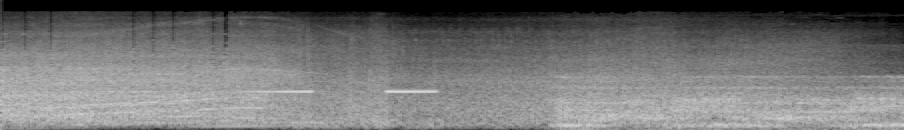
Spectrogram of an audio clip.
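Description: Heavy truck's diesel engine running close by, its pitch rising as it revs, then two steady, evenly spaced beeps of a reversing alarm. From about four seconds in, a quieter low pulsing sound takes over.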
